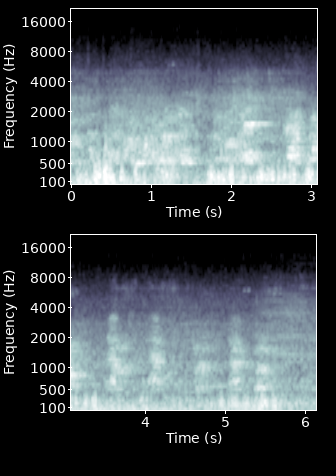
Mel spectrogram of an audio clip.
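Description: Grain hopper wagons rolling away over the yard tracks: a low clattering rumble of wheels that fades. Over it a dog barks repeatedly in short yelps.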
